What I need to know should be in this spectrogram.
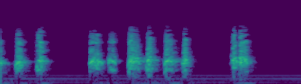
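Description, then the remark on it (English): A chicken clucks in quick, uneven bursts: a couple of short clucks, a pause, then a busier run and one last cluck, clear with nothing else around. “Eggs come from chickens.”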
